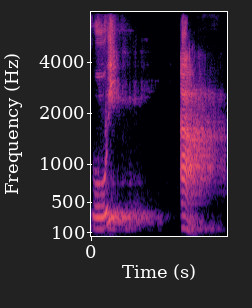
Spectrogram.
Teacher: tienes una cerrada con una abierta. Y la cerrada lleva fuerza de voz. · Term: hiato acentual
